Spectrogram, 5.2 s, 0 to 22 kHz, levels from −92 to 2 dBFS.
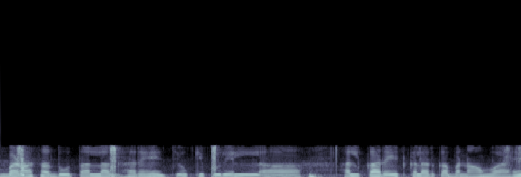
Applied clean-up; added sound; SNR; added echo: none; Packing tape, duct tape; 11 dB; none.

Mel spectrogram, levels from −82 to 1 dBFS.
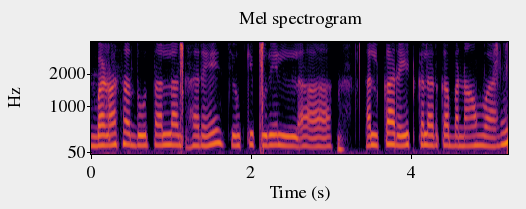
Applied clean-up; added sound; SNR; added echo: neural diffusion model UNIVERSE++.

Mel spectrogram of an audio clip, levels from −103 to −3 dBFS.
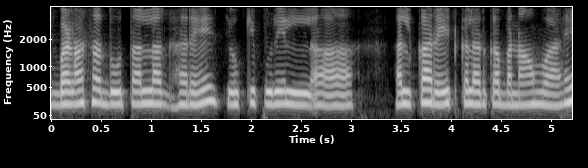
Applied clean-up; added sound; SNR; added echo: neural mask model DeepFilterNet 3.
